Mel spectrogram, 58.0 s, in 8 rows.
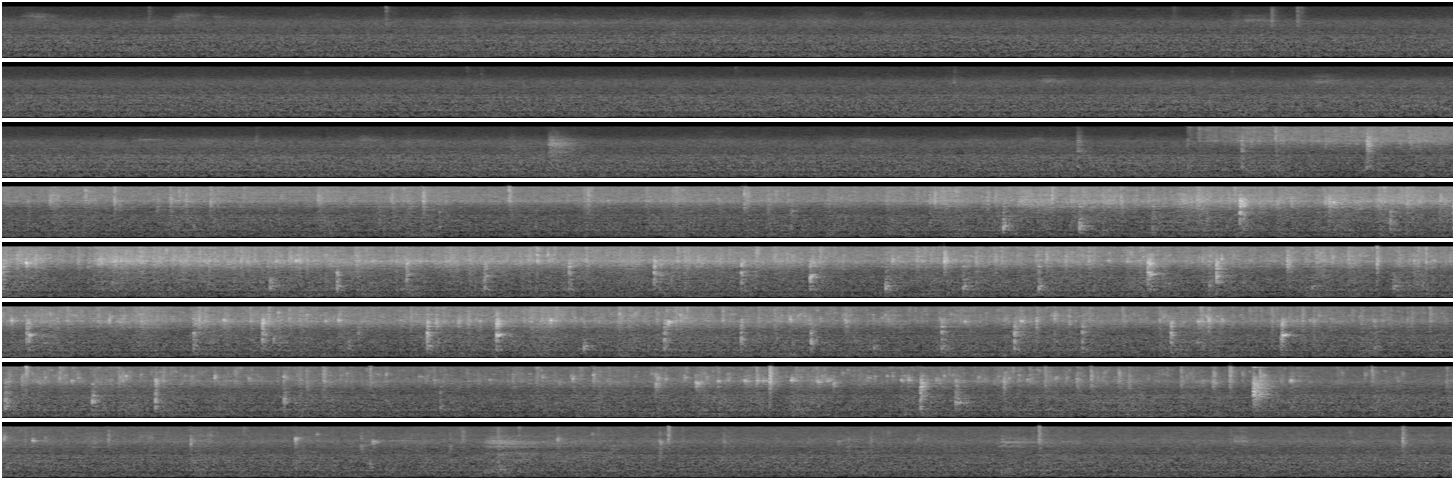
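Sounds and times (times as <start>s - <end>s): garlic sizzling in hot oil: 20.4s - 58.0s.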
